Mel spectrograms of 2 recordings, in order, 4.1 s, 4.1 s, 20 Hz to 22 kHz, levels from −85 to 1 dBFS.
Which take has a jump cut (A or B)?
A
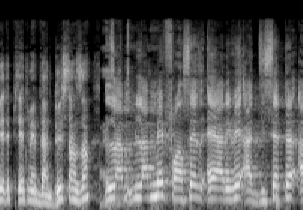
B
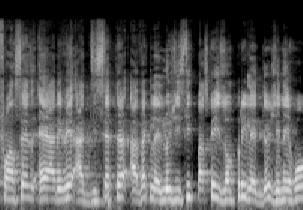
A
